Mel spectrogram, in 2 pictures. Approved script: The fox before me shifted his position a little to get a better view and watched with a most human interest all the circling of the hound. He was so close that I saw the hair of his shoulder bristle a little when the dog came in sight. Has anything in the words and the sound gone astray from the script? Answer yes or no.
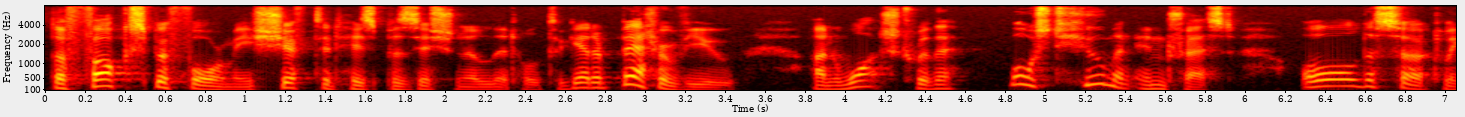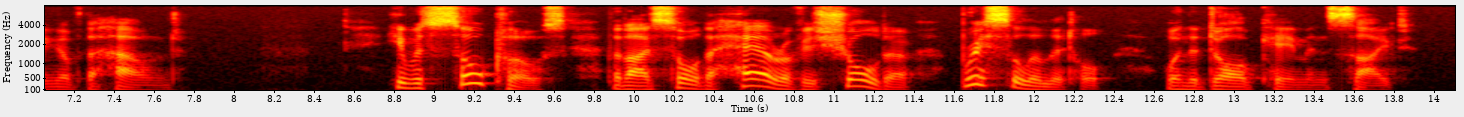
no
